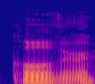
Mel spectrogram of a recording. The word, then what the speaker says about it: cover: You were saying cover with an O sound, but this is o som do schwa. Então, super relaxed.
